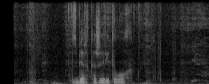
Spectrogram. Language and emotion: Russian, neutral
